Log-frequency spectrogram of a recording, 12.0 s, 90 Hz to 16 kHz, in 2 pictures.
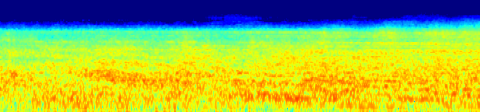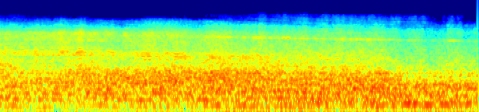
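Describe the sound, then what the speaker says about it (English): An Edelweiss Airbus A320 jet departing on runway 28 at foggy Zurich Airport roars loudly and steadily, its engine whine gliding slowly downward as the noise builds slightly over time, with no voices. "Edelweiss A320 departing on 28"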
